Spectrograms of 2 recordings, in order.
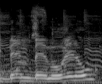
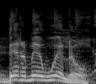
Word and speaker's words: Bermejuelo: Beau petit poisson, on l'appelle ici Ben Bemuelo. Je le prononce probablement très mal. Difficile à prononcer, Martin? C'est Bermejuelo, mieux connu sous le nom de lane snapper, un poisson de la grande famille des Lucianidae.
